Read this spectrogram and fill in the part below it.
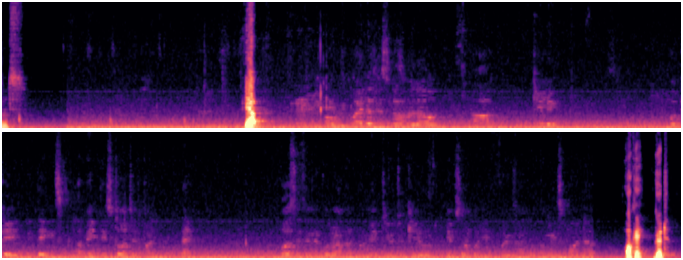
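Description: A man speaks calmly, lecturing.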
